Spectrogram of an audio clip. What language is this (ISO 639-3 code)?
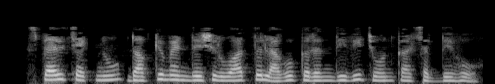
pan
